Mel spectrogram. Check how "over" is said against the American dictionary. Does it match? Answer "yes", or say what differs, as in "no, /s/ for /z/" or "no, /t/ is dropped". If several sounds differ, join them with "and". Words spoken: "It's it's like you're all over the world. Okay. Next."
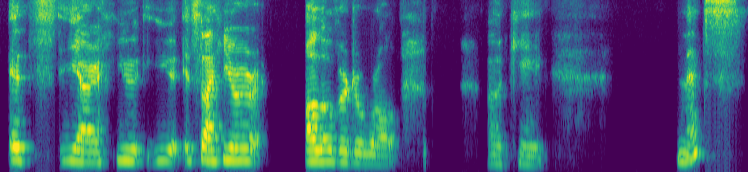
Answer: yes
